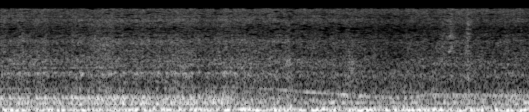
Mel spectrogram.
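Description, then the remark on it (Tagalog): A car engine roars loudly and steadily, its pitch climbing midway as the vehicle revs and accelerates, with a constant low rumble throughout and no voices. “Oh, dahan-dahan lang. Huwag masyadong mabilis.”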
